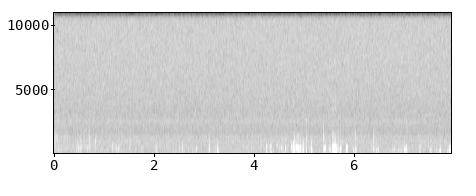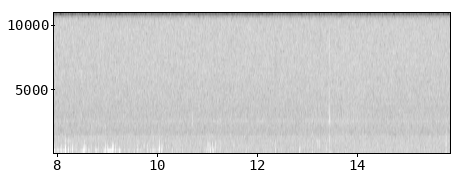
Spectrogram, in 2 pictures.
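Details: Gurgling abdomen about 9 hours after eating 30 prunes, recorded with a desktop microphone, feeling very bubbly and bloated: quiet bubbling and gurgling with a few louder rumbles, i.e. active borborygmi.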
